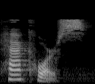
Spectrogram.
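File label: "packhorse", English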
